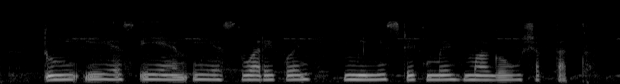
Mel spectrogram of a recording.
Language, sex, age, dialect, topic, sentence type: Marathi, female, 18-24, Southern Konkan, banking, statement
